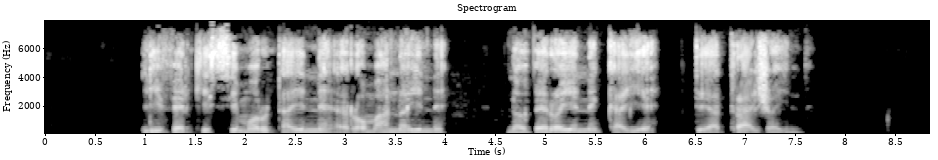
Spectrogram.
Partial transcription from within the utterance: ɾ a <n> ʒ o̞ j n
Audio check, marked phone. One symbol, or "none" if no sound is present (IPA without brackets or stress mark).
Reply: none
